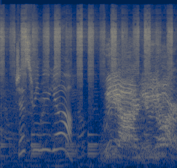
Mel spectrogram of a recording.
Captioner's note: speaking foreign language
